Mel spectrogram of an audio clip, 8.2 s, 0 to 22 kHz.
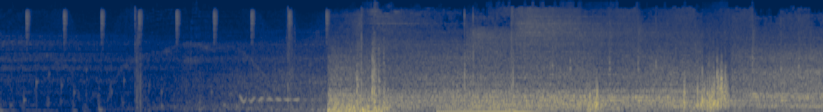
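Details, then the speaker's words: Mercedes GLA / Infiniti QX30 A/C cabin blower after blower motor replacement, switched to full speed: strong, even rush of air with no humming or vibration, normal operation. "Now it's all the way on. No crazy vibrations."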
